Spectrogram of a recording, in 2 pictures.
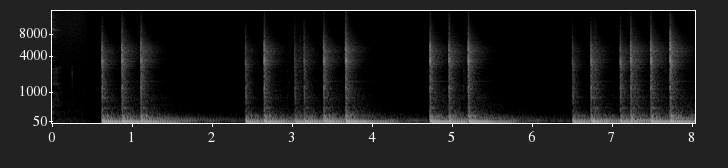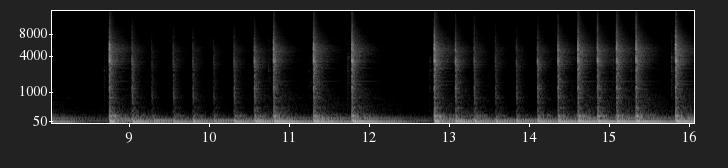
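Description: Maple kick drum with no dampening and an unported front head, played in short runs of rapid strokes, each run left to ring out in a long, low, round boom. A plastic beater on plastic heads gives each stroke a sharp click on top.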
